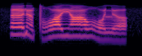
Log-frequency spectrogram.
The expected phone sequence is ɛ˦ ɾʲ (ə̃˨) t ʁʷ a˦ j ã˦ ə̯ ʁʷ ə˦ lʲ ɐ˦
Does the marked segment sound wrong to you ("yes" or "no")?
yes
